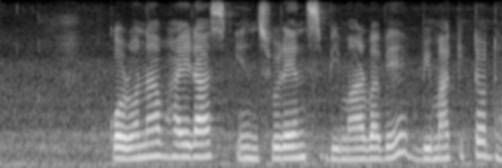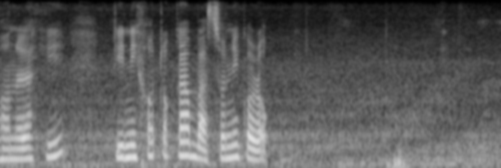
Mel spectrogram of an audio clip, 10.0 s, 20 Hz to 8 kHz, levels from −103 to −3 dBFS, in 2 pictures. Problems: none marked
